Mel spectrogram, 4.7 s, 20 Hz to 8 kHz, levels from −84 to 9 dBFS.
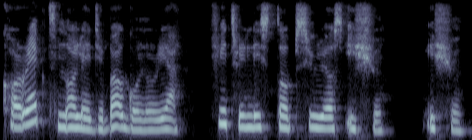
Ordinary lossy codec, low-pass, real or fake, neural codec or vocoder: none; none; fake; codec, 16 kHz, 16 kbps, FunCodec, trained on LibriTTS, 50 frames a second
